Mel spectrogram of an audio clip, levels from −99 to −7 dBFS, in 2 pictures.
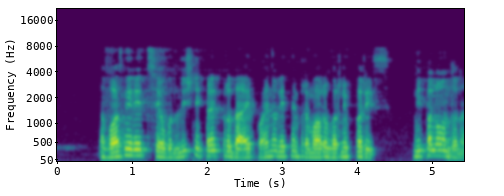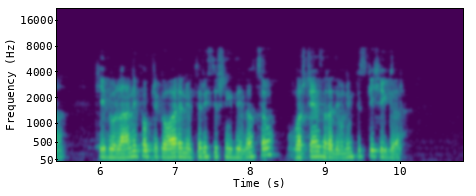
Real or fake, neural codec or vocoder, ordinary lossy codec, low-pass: real; none; none; none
